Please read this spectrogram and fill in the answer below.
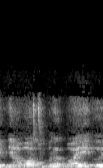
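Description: A man chanting a line of verse in long, drawn-out notes.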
